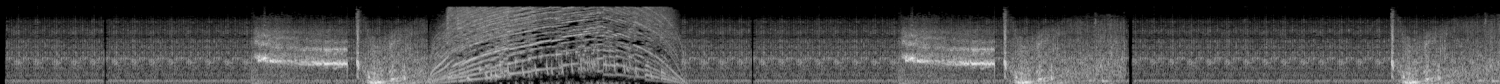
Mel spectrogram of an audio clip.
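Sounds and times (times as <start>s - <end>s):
vehicle engine: 0.1s - 15.0s
tyre skid squeal: 2.5s - 3.6s, 9.0s - 10.0s.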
